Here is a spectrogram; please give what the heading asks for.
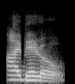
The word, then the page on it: Ibero: Indian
